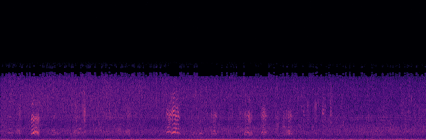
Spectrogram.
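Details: Snow geese on the Richelieu River give scattered, nasal honks rising and falling in short bursts over a steady low rumble that swells in the middle of the recording.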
